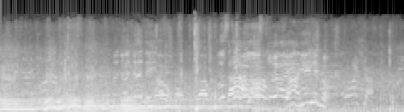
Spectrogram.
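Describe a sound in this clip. A football thuds when kicked.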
